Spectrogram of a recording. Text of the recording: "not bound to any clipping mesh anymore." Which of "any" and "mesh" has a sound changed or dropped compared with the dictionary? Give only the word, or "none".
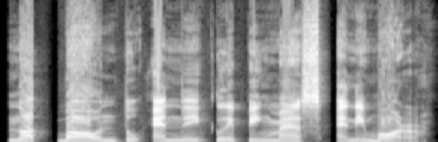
mesh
